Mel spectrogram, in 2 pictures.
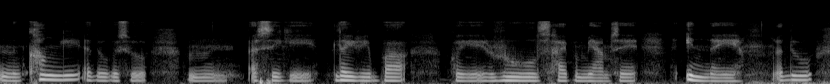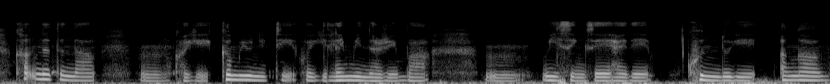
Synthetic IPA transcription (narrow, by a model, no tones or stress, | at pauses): kʰaŋːiɐ̰duɡɐsu | ɐ̰siɡi | lɐjɾibɐɐkʰojɡiɾulshajbɐmɐjamseinːajeɐ̰dukʰa̰k̚nɐtɐna | ɐkʰojɡḭkomjunitiɐ̰kʰojɡilɐjminɐɾibɐ | misiŋseɦajdikʰunduɡiɐŋaŋ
